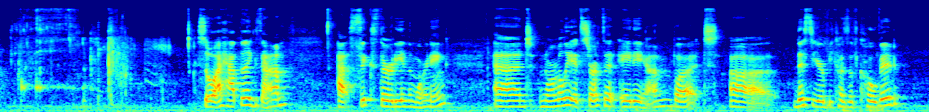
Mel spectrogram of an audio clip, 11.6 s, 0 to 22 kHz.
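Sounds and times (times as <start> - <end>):
person drinking water: 0.1 - 2.2
speech: 2.6 - 11.4.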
